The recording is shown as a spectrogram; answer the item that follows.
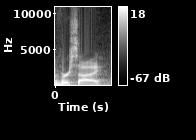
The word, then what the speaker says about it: Versailles: It's a Versailles. Silent S on the end.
